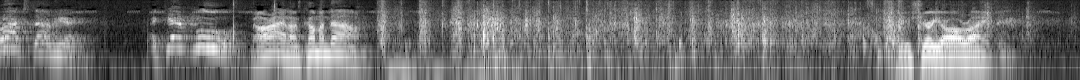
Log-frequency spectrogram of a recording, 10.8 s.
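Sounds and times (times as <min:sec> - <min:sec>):
rough noise: 0:00.0 - 0:10.8
speech: 0:00.2 - 0:04.2, 0:09.0 - 0:10.0
horse hooves clip-clopping: 0:02.2 - 0:10.8.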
